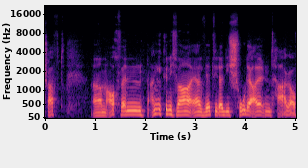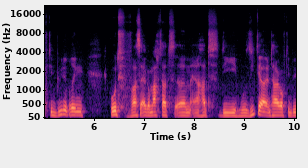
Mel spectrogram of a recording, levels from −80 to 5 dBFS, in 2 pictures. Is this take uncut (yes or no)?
yes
